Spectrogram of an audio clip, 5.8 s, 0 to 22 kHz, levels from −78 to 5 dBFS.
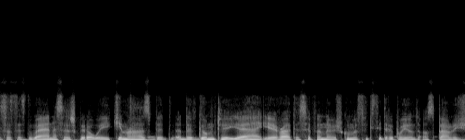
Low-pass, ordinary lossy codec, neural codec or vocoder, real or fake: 7.2 kHz; Opus, 24 kbps; codec, 16 kHz, 0.5 kbps, X-Codec, HuBERT features, trained on balanced general audio; fake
